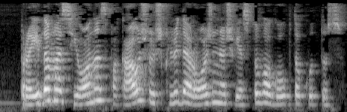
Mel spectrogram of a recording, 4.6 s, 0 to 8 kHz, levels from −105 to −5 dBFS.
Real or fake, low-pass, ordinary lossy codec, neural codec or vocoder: real; 7.2 kHz; MP3, 32 kbps; none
